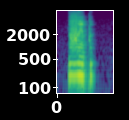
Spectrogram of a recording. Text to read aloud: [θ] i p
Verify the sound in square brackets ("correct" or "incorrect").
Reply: incorrect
